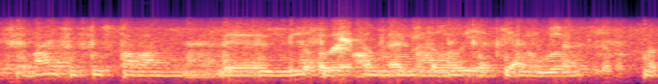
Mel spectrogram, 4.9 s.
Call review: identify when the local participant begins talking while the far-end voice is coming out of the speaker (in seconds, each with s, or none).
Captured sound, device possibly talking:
1.5 s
